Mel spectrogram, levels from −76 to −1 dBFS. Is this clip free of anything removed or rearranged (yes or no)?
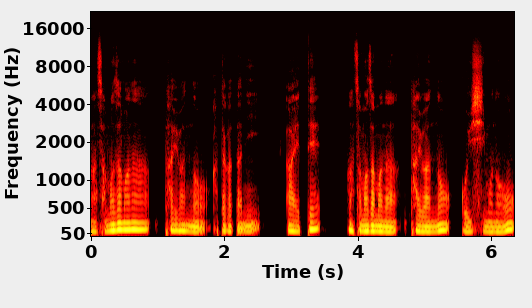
yes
